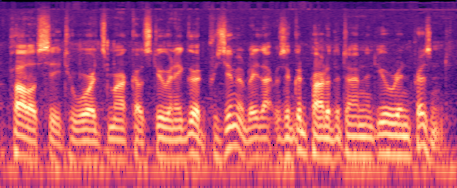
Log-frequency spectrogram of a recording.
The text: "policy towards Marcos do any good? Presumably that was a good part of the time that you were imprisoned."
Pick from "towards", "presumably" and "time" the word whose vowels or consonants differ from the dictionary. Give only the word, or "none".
none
